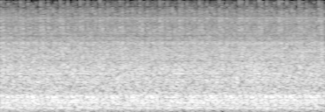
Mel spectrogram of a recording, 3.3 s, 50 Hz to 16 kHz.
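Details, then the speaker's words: 2010 Ford F150 5.4L, P0457 EVAP gross leak, capless fuel inlet message; purge solenoid stuck again when commanded 50%, freed with a hit, now ticking rapidly about four per second over steady idle before vacuum hose is refitted. "Let me give it a hit so I can plug that vacuum hose back in. There she goes. Now she's pumping away."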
